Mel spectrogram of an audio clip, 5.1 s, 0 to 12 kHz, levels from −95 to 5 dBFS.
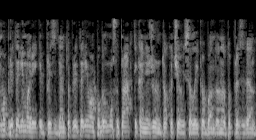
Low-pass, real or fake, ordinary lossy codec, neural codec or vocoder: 7.2 kHz; real; MP3, 32 kbps; none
